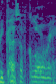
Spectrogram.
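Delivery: gentle, really soft, hushed voice. Showing how to answer someone who asks why you go to church: said really softly. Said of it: "maybe you say it really soft".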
